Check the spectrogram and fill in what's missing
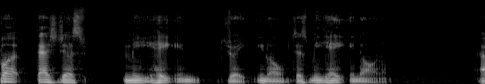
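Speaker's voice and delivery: plain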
